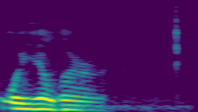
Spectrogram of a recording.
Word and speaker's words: Euler: Let's It's pronounced Euler, I've been told.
